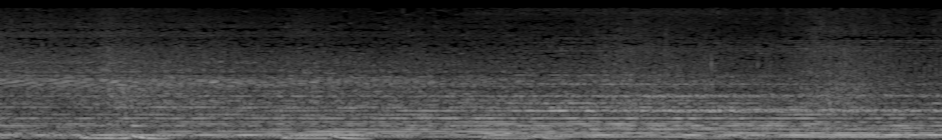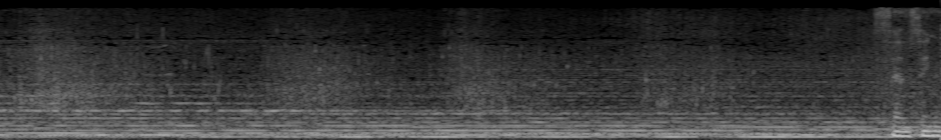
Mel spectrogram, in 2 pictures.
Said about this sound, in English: Hearing the sound of waves folding over one another.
